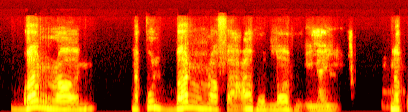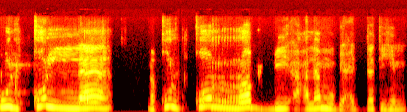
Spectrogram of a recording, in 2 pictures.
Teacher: عندنا أدغمنا في العربية لام هل وبل مع الراء واللام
